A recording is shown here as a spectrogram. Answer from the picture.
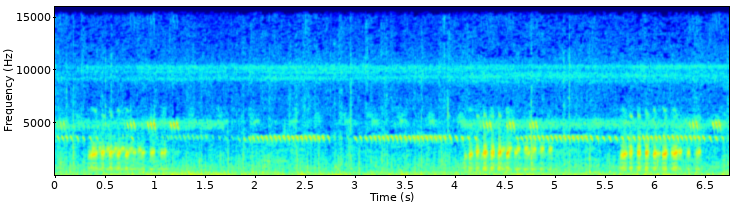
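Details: Frogs in rice fields while rain falls, giving three separate bursts of rapid rattling croaks, each under a second long, with a persistent shrill insect trill and soft rain noise throughout.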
